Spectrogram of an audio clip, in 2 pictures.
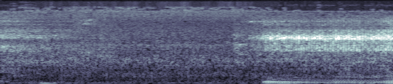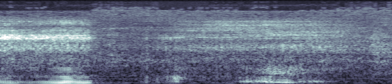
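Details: A boxer puppy sleeping with its tongue out, snoring.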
